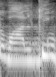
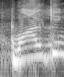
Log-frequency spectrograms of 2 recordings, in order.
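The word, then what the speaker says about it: walking: बोला चलो गार्डन में वॉकिंग करेंगे वॉकिंग करते-करते ताल किंग करेंगे मैंने कहा वॉकिंग नहीं वॉकिंग होता है टॉकिंग नहीं टॉकिंग होता है इसमें एल साइलेंट आता है फिर मैंने अपना ज्ञान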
